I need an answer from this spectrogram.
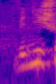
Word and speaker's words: Bénichoux: Benichou avec un X.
